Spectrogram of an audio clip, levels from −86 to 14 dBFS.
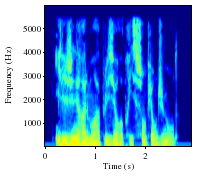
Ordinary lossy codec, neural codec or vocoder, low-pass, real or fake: MP3, 48 kbps; none; 5.4 kHz; real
